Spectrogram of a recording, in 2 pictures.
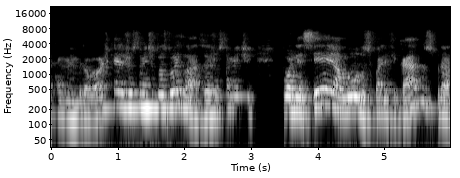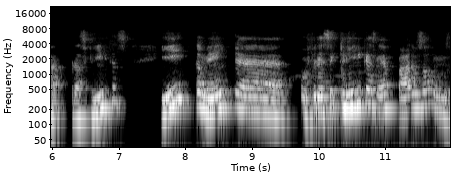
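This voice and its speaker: Male co-host, slightly high voice, conversational, dull echoey audio. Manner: conversational, agreeing and adding examples. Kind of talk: live online class discussion.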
